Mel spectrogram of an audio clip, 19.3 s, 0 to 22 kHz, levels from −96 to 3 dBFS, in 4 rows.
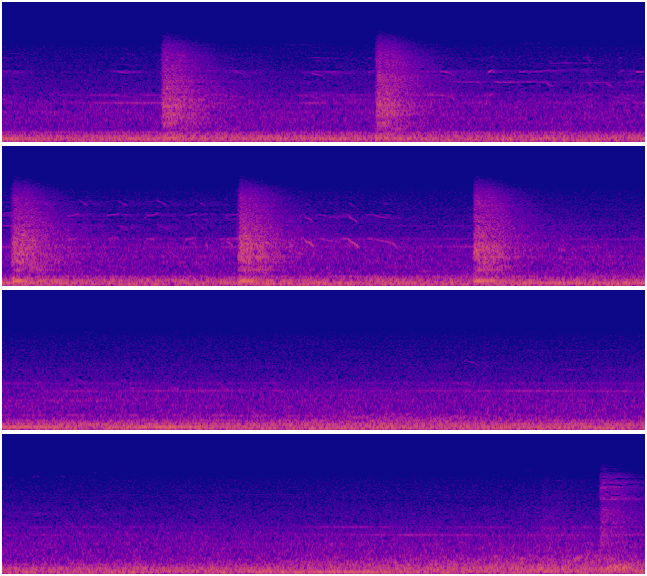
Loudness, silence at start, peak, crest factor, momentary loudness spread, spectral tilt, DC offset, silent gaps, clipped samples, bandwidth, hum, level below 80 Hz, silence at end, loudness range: -46 LUFS; 0 s; -24 dBFS; 20 dB; 8 LU; -7 dB/octave; under 0.1%; none; under 0.1%; 9.8 kHz; none; -50 dBFS; 0 s; 4 LU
